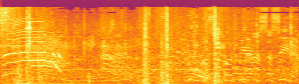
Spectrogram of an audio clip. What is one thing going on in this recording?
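Punches thud in a scuffle.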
